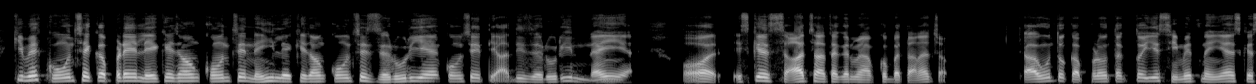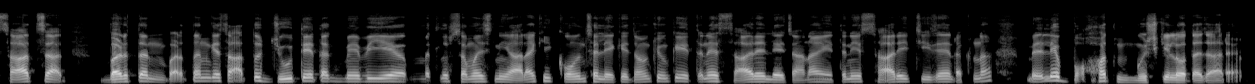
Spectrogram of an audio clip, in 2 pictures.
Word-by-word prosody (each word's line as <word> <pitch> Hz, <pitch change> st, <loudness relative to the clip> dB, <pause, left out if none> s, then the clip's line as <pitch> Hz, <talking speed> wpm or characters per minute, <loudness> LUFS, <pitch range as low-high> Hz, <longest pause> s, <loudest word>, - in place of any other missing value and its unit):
कि 200 Hz, -, 0 dB
मैं 195 Hz, +2 st, +6 dB
कौन-से 165 Hz, +6 st, +3 dB
कपड़े 165 Hz, 0 st, +5 dB
लेके 145 Hz, +2 st, +3 dB
जाऊँ 155 Hz, +1 st, +3 dB
कौन-से 150 Hz, +4 st, +1 dB
नहीं 140 Hz, +3 st, +1 dB
लेके 140 Hz, -1 st, +2 dB
जाऊँ 140 Hz, 0 st, +2 dB
कौन-से 150 Hz, +4 st, +1 dB
ज़रूरी 135 Hz, +8 st, +1 dB
हैं 150 Hz, -1 st, +4 dB
कौन-से 140 Hz, +2 st, -2 dB
इत्यादि 145 Hz, -1 st, -4 dB
ज़रूरी 125 Hz, +8 st, -2 dB
नहीं 130 Hz, -, +1 dB
है? -, -, -4 dB, 0.5 s
और -, -, +3 dB, 0.2 s
इसके 170 Hz, -2 st, +3 dB
साथ-साथ 135 Hz, -3 st, +3 dB
अगर 120 Hz, 0 st, +1 dB
मैं 115 Hz, -, -1 dB
आपको 105 Hz, +3 st, -3 dB
बताना 105 Hz, -2 st, -1 dB
चाहूँ -, -, -11 dB, 0.8 s
चाहूँ 135 Hz, +6 st, +3 dB
तो 160 Hz, -, 0 dB
कपड़ों 135 Hz, +2 st, 0 dB
तक 135 Hz, -, -2 dB
तो 160 Hz, -, 0 dB
ये 160 Hz, +1 st, +1 dB
सीमित 135 Hz, -1 st, -1 dB
नहीं 120 Hz, -1 st, -1 dB
है। 140 Hz, -, +3 dB
इसके 140 Hz, -1 st, -2 dB
साथ-साथ 135 Hz, -, +2 dB, 0.5 s
बर्तन 135 Hz, +3 st, +5 dB, 0.2 s
बर्तन 155 Hz, -, -2 dB
के 160 Hz, -, +2 dB
साथ -, -, 0 dB
तो 175 Hz, -, +3 dB, 0.2 s
जूते 140 Hz, +5 st, +2 dB
तक 140 Hz, -, +1 dB, 0.2 s
में 140 Hz, 0 st, +1 dB
भी 140 Hz, +1 st, -2 dB
ये 140 Hz, -2 st, +3 dB, 0.2 s
मतलब 140 Hz, +2 st, -6 dB
समझ 130 Hz, +3 st, 0 dB
नहीं 125 Hz, -2 st, -2 dB
आ 95 Hz, -, +2 dB
रहा -, -, 0 dB
कि 155 Hz, -, -4 dB
कौन-से 130 Hz, +3 st, -1 dB
लेके 115 Hz, 0 st, -3 dB
जाऊँ। 120 Hz, +4 st, -5 dB
क्योंकि 145 Hz, +1 st, -4 dB
इतने 140 Hz, +1 st, -2 dB
सारे 130 Hz, -2 st, 0 dB
ले 110 Hz, -2 st, +1 dB
जाना 100 Hz, +3 st, -4 dB
है 120 Hz, -2 st, -3 dB
इतनी 130 Hz, +4 st, -4 dB
सारी 135 Hz, 0 st, -1 dB
चीज़ें 120 Hz, +3 st, -3 dB
रखना 150 Hz, +6 st, -6 dB, 0.4 s
मेरे 130 Hz, -, +1 dB
लिए 185 Hz, 0 st, +5 dB, 0.2 s
बहुत 155 Hz, -5 st, -1 dB, 0.2 s
मुश्किल 105 Hz, +3 st, +1 dB
होता 100 Hz, -, +3 dB
जा -, -, -1 dB
रहा -, -, -5 dB
है। -, -, -13 dB
140 Hz, 175 wpm, -22 LUFS, 125-155 Hz, 0.8 s, मैं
